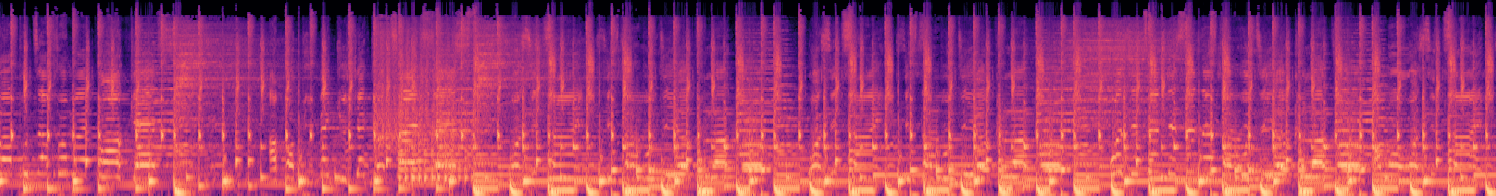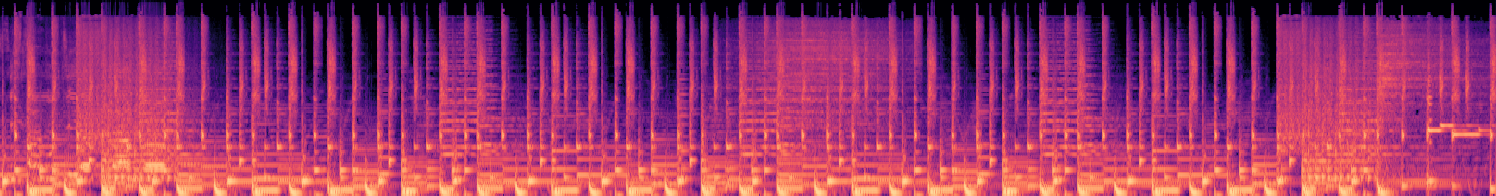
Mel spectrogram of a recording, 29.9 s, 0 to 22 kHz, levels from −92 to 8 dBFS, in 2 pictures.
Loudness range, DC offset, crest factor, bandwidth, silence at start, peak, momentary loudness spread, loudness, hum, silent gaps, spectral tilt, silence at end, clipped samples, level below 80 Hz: 2 LU; 0.2%; 8 dB; 19 kHz; 0 s; 0 dBFS; 3 LU; -10 LUFS; none; none; -5 dB/octave; 0 s; 2%; -14 dBFS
